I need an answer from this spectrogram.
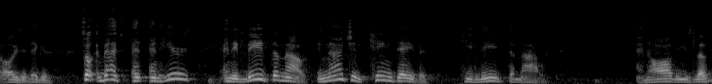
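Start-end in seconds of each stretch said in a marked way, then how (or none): none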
